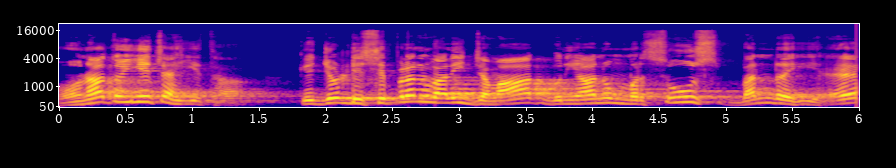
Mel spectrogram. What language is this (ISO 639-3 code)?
urd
